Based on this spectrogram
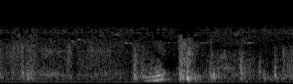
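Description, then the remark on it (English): Steady rain patters through dense jungle foliage, a soft continuous hiss with scattered drips, while a voice briefly murmurs partway through. “Once it isn't raining. We'll find dry wood in open spot.”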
